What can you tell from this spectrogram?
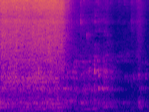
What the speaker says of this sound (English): Again, a pretty quick rinse.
